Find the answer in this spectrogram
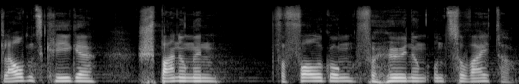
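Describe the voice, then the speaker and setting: A Swiss male pastor with a Swiss German accent delivers a sermon, explaining steadily and posing rhetorical questions to his listeners. His clear, resonant voice sits a little higher than most men's, he speaks slowly, and a long church-hall reverb surrounds the sound.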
